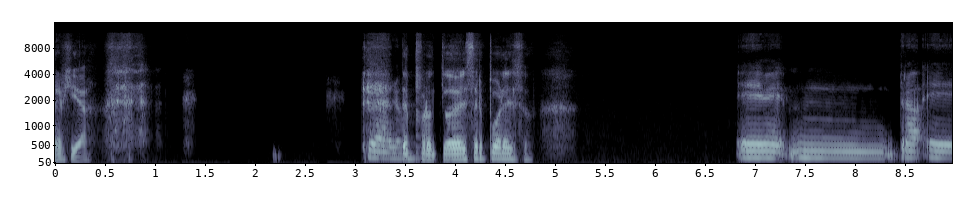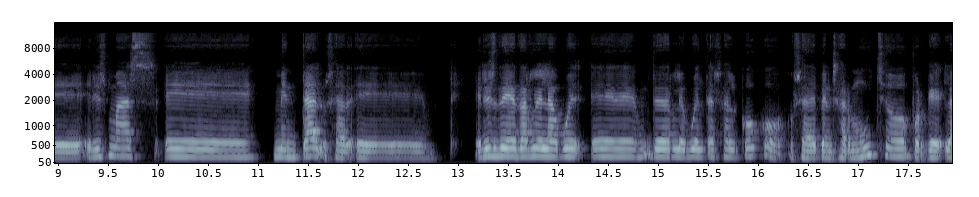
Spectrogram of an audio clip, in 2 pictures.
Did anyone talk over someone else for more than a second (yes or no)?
no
